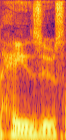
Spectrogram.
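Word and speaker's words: Jesús: It's spelled Hey Zeus, like hello Zeus, yeah.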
